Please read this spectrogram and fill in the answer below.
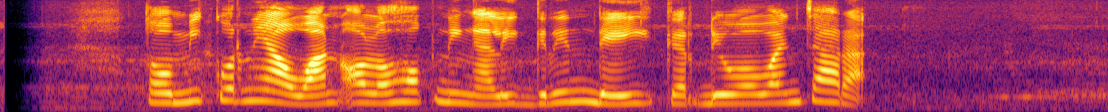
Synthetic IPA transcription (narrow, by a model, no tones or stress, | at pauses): t̪ɔmikurniawanʔɔlɔɦɔk̚niŋaliɡɾindeiɡərdiwawaɲt͡ʃaɾa̰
